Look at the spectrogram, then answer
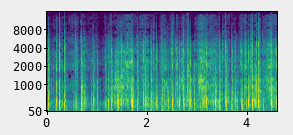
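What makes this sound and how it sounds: Several fingernails tap fast on a flat, solid wooden board with visible grain, making a rapid, uneven run of short, dry clicks. Each tap dies away almost at once, with a woody knock around 400 Hz and a bright crackly edge.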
